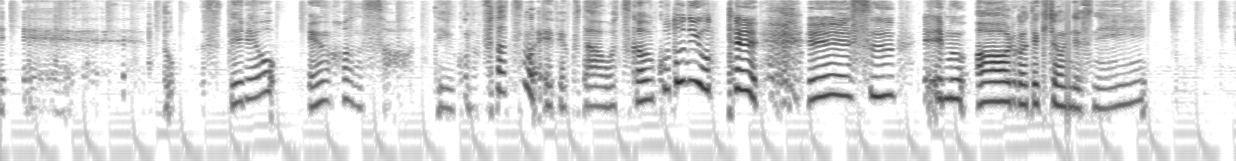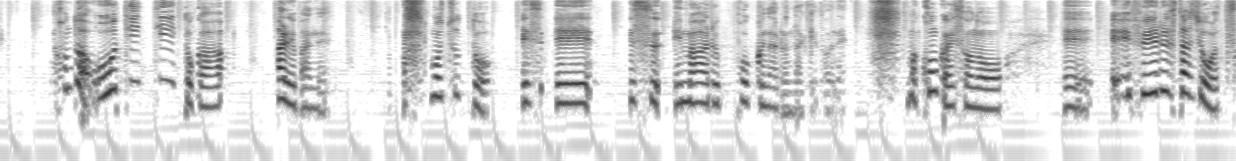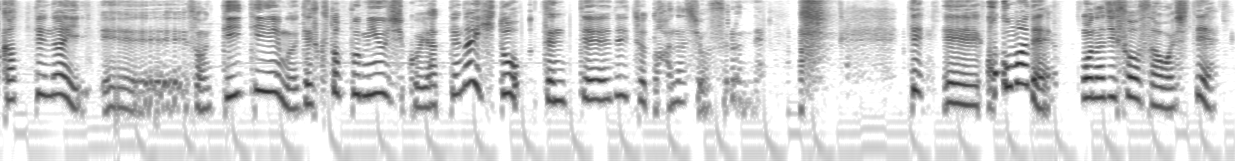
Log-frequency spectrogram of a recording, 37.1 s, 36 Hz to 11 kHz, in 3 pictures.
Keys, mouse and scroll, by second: 3.0 click, 4.6-6.8 drag, 7.9-9.9 drag, 11.2-12.6 drag.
